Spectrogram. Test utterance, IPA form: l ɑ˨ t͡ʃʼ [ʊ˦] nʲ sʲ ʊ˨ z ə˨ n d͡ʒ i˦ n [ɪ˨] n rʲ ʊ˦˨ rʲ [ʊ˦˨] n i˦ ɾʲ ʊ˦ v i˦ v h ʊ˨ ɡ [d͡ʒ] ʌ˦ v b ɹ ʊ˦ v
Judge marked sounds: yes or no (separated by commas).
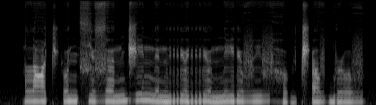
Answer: no, yes, yes, no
